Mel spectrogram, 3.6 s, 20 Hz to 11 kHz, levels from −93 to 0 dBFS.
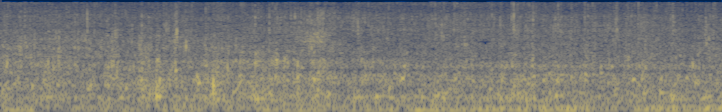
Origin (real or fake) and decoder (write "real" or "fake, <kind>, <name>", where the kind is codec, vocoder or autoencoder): real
